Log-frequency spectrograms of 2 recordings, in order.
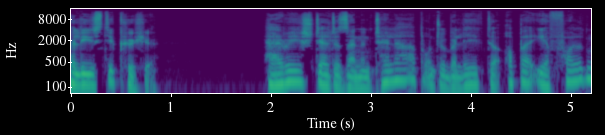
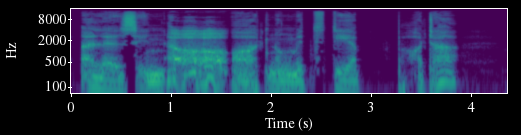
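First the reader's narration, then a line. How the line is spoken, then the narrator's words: Gruff grumble. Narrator (German): brummte Moody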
